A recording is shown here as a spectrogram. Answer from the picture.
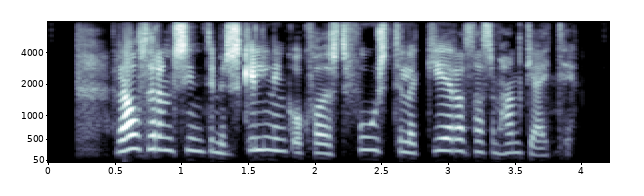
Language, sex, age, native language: Icelandic, female, 20-29, Icelandic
